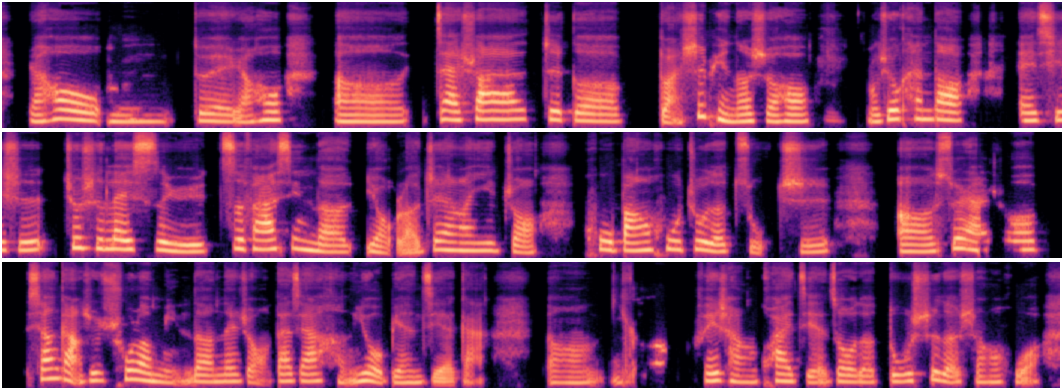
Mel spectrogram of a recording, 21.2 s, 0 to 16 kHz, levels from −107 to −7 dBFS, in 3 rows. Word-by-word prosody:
然 195 -2 -1
后 250 -2 +4
嗯， 195 0 -5
对， 210 -3 -1
然 180 - -2
后， 240 +4 +3 0.4
呃， 195 0 0 0.2
在 255 -2 +4
刷 255 +1 +5 0.2
这 250 -1 +3
个 210 -4 -1 0.2
短 - - -1
视 345 - +1
频 250 - +2
的 200 +2 +2
时 215 - 0
候， 195 0 +2 0.4
我 195 -4 -2
就 260 +6 +5
看 270 0 -1
到， 245 -3 +4 0.4
哎， 225 0 +1
其 230 +1 +1
实 235 +1 0
就 305 - +2
是 295 -2 0
类 270 -1 +5
似 250 -2 +5
于 195 -1 +2
自 275 - +4
发 260 -1 +5
性 275 -3 +2
的 185 -4 0
有 190 -4 -2
了 - - -4
这 250 +6 -2
样 230 -2 +1
一 220 -1 -1
种 180 -5 -3 0.3
互 250 -2 +1
帮 230 0 +3
互 260 0 -1
助 250 0 +2
的 200 -3 +2
组 200 - -6
织。 190 +3 -3 0.4
呃， 195 0 +1
虽 250 +8 +1
然 265 -4 +3
说 250 0 -4 0.3
香 275 +1 +3
港 250 -5 +3
是 225 - -1
出 265 +4 -1
了 235 -3 +4
名 190 +1 -4
的 190 -2 0
那 195 +1 -2
种， - - -7
大 205 0 -1
家 205 -1 0
很 220 0 -8
有 210 -1 +2
边 170 0 -3
界 100 - -1
感， - - -9 0.4
呃， 170 - -7 0.3
一 - - -11
个 - - -11 0.5
非 220 +1 +3
常 185 -4 -4
快 205 +1 0
节 175 -4 -4
奏 195 -2 -2
的 180 -1 -5
都 195 +2 -1
市 225 +3 -1
的 200 - -1
生 180 0 -5
活， - - -7
215 Hz, 225 characters per minute, -20 LUFS, 195-250 Hz, 0.5 s, 刷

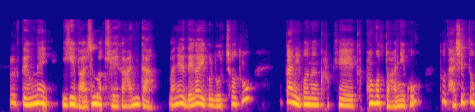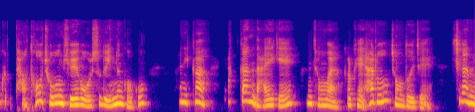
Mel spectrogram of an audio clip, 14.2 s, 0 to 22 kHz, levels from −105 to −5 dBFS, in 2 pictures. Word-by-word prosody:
그렇기 235 -4 -5
때문에 215 +2 +4 0.2
'이게 200 +1 +4
마지막 185 +7 +3
기회가 155 -6 -5
아니다.' 150 -8 -2
만약에 205 +4 +1
내가 180 +7 +1
이걸 180 -3 0
놓쳐도 205 - -3 0.4
약간 265 0 +2
이거는 195 -1 +3
그렇게 185 -3 -3
급한 230 +7 0
것도 230 -8 +1
아니고 160 - -4 0.3
또다시 255 - -4
또 265 -2 -2
그 255 - -13
다 185 - -6
더 275 +4 -1
좋은 235 -3 +5
기회가 190 -4 +5
올 155 -2 +1
수도 180 +2 0
있는 205 +7 +6
거고 215 +10 -4 0.4
하니까 260 -3 0 0.3
약간 285 -1 -1
나에게 175 +6 -1 0.3
정말 165 - -2
그렇게 180 -3 -3
하루 260 +5 +1
정도 170 -7 -1
이제 130 - -6 0.3
시간을 280 -7 +2
200 Hz, 350 characters per minute, -24 LUFS, 170-235 Hz, 0.4 s, 있는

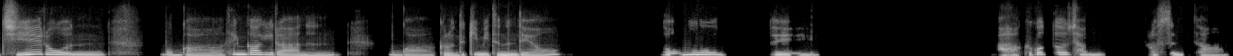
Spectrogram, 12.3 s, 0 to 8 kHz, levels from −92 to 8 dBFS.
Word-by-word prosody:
지혜로운 235 -4 +2 0.6
뭔가 185 -4 -3
생각이라는 200 -11 +2 0.5
뭔가 190 -3 -6
그런 190 -2 0
느낌이 200 +3 +1
드는데요. 185 +4 +2 1.0
너무 235 +2 +4 0.5
네. 215 0 +3 2.1
아 195 - -4
그것도 255 +3 0
참 220 -4 -3 0.4
그렇습니다. 195 -4 -5
210 Hz, 170 characters per minute, -21 LUFS, 185-240 Hz, 2.1 s, 너무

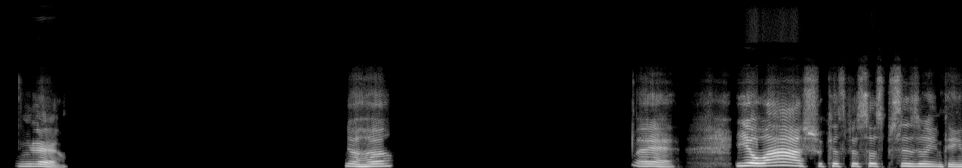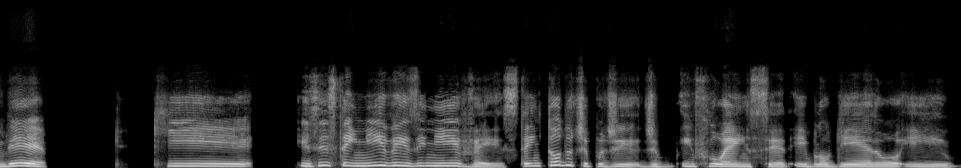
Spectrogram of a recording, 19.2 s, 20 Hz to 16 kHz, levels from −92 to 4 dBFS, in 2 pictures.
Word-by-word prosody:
É. 215 -6 +1 2.9
Aham. 220 +2 +1 2.4
É. 210 -6 0 0.6
E 255 - 0
eu 255 -1 +10
acho 270 -6 +6
que 230 +4 -3
as 225 - -4
pessoas 230 0 -1
precisam 230 -2 -1
entender 205 +2 +2 1.2
que 235 -3 -1 0.5
existem 270 +2 -3
níveis 275 -1 0
e 260 - -3
níveis. 185 -12 -2
Tem 240 +2 0
todo 315 +4 -1
tipo 220 -3 -5
de 190 -1 -3
de 180 +1 -5 0.2
influencer 200 -5 -1
e 205 - -4
blogueiro, 185 -2 -1
e 170 -4 -5
220 Hz, 80 wpm, -19 LUFS, 190-250 Hz, 2.9 s, eu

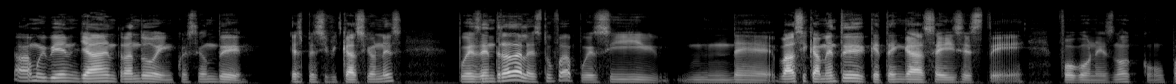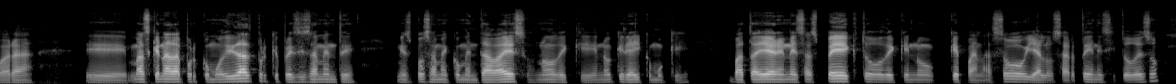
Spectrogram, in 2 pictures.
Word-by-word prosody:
Ah, 160 - -1
muy 170 -1 -3
bien, 155 -2 +2
ya 140 +1 +8
entrando 135 -1 0
en 105 -1 -1
cuestión 120 +3 -9
de 115 -3 +1 0.4
especificaciones, 115 +4 -1 0.5
pues, 125 -1 +2
de - - +5
entrada 170 +9 +6
a - - +2
la - - 0
estufa, 125 -5 -4
pues 105 -1 -6
sí, 115 -4 -4 0.2
mm, 105 -2 -15
de 105 -2 -4
básicamente, 135 +2 +5
que 120 - 0
tenga 115 -1 +3
6 110 0 +1
este, - - -4 0.4
fogones 105 -1 -6
¿no?, 120 +1 -7
como 105 0 -18
para, 105 -1 -6 0.5
eh, 100 -3 -6
más 120 +3 +1
que - - +3
nada, 125 -1 +6
por 120 - -10
comodidad 130 +4 +2
porque, - - -11
precisamente, 120 -1 -6 0.4
mi - - -9
esposa 120 +3 -6
me 115 -2 -8
comentaba 110 +2 +2
eso, 115 -3 0
¿no?, 110 +2 -7
de 110 -1 -7
que 105 0 -13
no 110 +2 -11
quería 115 -1 -3
ahí 110 - -3
como 105 -2 -15
que 100 +3 -17 0.4
batallar 120 +1 +5
en 120 0 +1
ese 115 0 -1
aspecto, 125 -1 +4
de 110 -1 -3
que 110 - -9
no 110 -1 -10 0.2
quepan 100 -4 -5
las 95 +6 -9
ollas, 125 -4 -2
los 100 0 -9
sartenes 110 +3 -8
y - - -42
todo 110 +1 -7
eso, 160 +9 -8
115 Hz, 165 wpm, -23 LUFS, 110-125 Hz, 0.5 s, ya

